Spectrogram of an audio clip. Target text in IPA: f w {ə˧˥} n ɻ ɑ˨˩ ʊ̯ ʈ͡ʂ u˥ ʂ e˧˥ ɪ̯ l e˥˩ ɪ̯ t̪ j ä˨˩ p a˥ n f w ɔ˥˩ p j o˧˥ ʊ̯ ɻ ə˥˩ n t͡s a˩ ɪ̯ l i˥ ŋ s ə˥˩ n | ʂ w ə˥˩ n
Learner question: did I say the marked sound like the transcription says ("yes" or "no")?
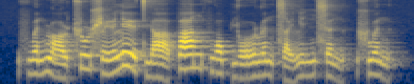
yes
